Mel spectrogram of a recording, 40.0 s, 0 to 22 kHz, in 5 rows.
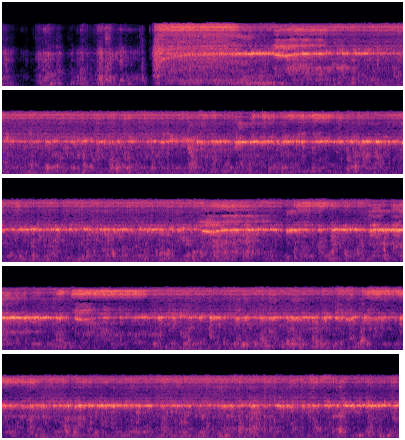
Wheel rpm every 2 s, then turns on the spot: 20, 50, 220, 230, 230, 230, 230, 230, 230, 230, 230, 230, 230, 230, 240, 230, 240, 230, 230, 230.
0-2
